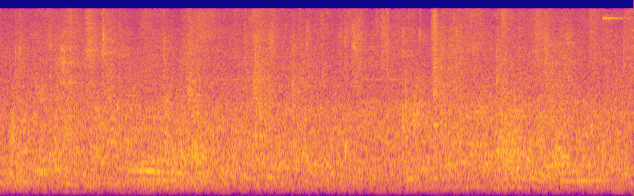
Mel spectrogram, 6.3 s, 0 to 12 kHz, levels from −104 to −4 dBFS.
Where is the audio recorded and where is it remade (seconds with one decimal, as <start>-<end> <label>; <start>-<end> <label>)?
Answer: 0.0-6.3 recorded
